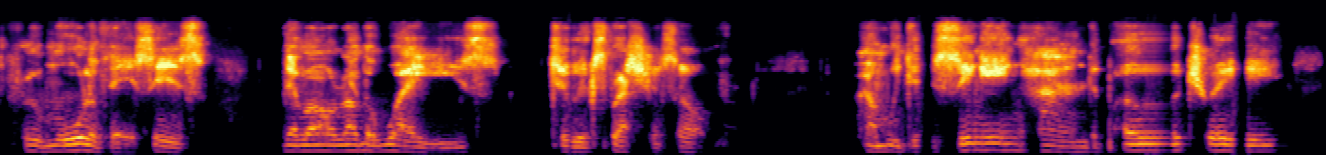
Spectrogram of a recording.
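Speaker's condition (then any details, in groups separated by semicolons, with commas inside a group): Laryngectomy; voice box surgically removed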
